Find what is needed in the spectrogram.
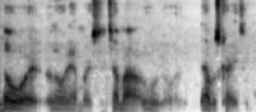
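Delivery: ordinary talk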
